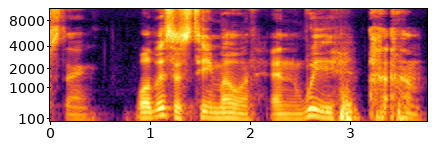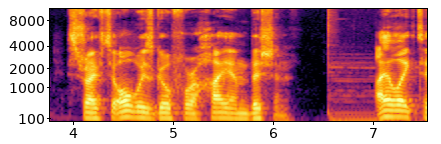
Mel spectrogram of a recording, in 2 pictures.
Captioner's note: cough cough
